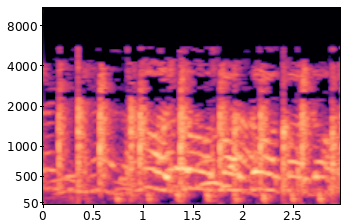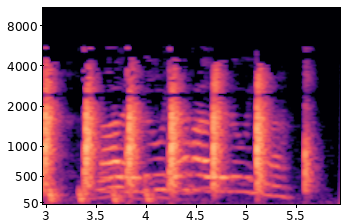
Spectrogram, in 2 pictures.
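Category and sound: crowd, audience clapping hands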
